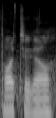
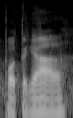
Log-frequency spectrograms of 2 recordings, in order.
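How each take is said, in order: First: It is said with a plain English pronunciation. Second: It is said with a local Portuguese pronunciation.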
